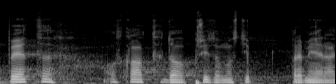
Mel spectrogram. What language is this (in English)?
Czech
